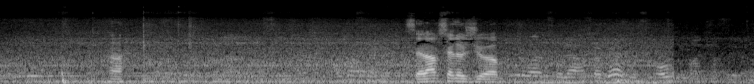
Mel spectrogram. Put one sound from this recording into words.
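Young men talk and call out nearby.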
